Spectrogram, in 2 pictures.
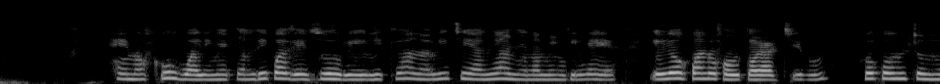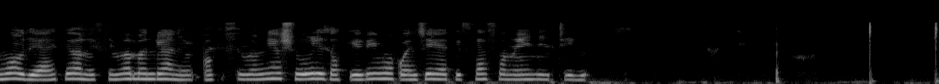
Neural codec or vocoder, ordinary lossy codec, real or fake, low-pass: codec, 16 kHz, 1 kbps, FreqCodec, larger model; MP3, 32 kbps; fake; 7.2 kHz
